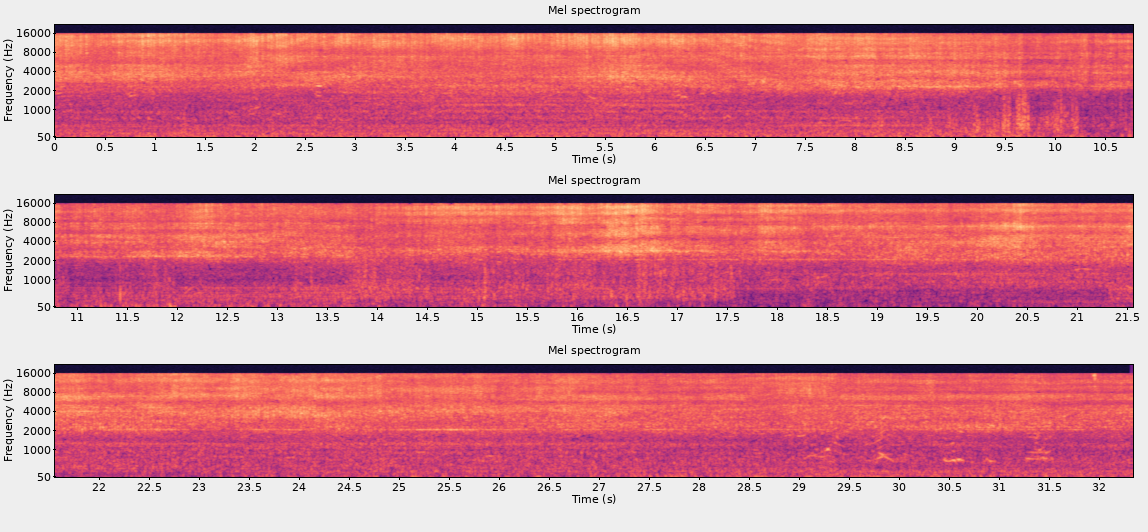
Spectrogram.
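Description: Steady outdoor rumble with people's voices talking in the background.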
